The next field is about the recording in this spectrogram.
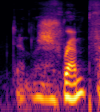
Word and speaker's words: Schrempf: How do you say his last name? Schrempf. – I think you said it just perfect. Detlef Schrempf. – Schrempf. – Not Schrempf. I think you got to pronounce that F, I think.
